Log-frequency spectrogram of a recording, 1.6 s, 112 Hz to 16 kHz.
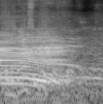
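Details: A single loud, drawn-out moo from a Sahiwal bull calf at Ambari market, Dinajpur, on 11 May as trading begins. It is rich in harmonics and sags slightly in pitch before fading, with faint voices behind.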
